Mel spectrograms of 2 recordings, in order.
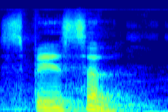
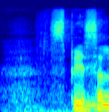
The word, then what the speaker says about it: special: सी के बाद यदि आई और ए आए तो इसका उच्चारण स होगा, इसका उच्चारण स होगा।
